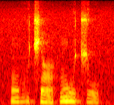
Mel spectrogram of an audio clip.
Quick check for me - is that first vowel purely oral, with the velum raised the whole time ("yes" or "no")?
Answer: yes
